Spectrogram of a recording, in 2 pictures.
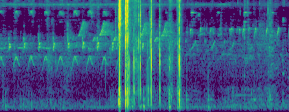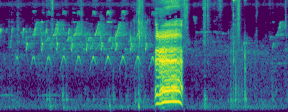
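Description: A bird chirping over and over, about three quick chirps a second. About two and a half seconds in come a cluster of sharp clicks and knocks as the camera is handled and wrapped onto a flexible tripod. About nine seconds in there is a brief, loud vocal sound that rises and falls in pitch.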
